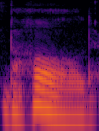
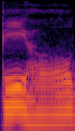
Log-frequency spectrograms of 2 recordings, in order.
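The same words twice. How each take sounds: First: The stress is on the second syllable. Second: The stress is on the first syllable. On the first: The speaker calls it right. "it's behold, right? Behold. Stress on the second syllable" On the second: The speaker calls it wrong. "it's not behold"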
